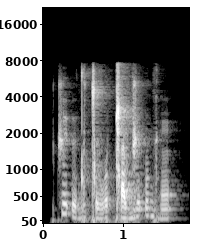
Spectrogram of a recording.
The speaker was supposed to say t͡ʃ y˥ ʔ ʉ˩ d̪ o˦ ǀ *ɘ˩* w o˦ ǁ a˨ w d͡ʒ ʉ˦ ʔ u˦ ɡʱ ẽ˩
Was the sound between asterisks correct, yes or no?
no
